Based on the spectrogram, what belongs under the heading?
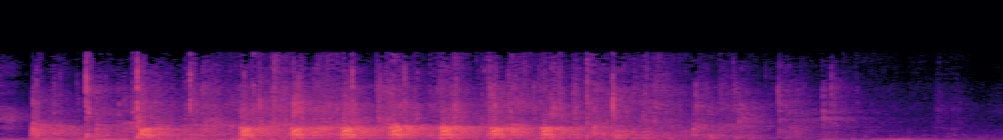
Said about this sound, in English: And I think all of us should congratulate ourselves individually and together for the way we are concerned and the way we are doing things here in the Orchard Ridge area. I'll clap on that.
